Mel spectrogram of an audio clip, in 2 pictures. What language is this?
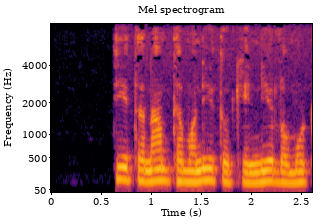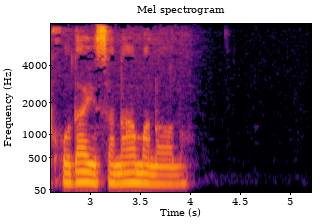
Phalura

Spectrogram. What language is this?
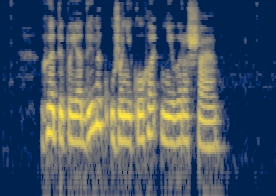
Belarusian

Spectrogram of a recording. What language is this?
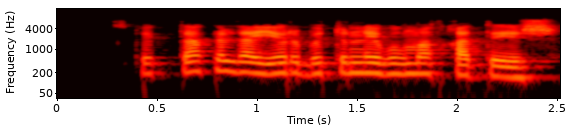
Bashkir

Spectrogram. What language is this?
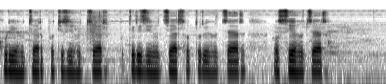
Odia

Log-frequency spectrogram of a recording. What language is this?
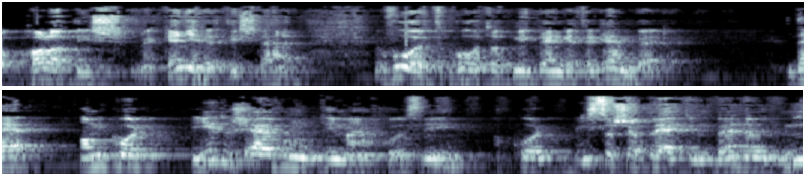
Hungarian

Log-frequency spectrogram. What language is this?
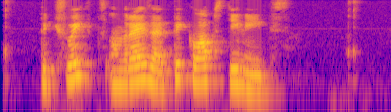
Latvian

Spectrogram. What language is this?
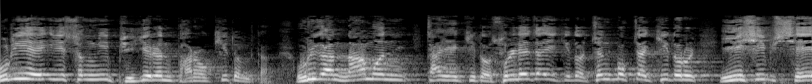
Korean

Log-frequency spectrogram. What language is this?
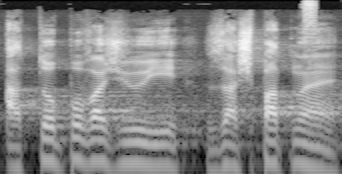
Czech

